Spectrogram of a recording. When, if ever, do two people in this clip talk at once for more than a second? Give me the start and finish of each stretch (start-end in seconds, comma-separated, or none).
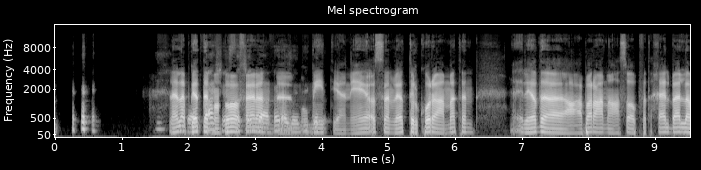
2.0-4.1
